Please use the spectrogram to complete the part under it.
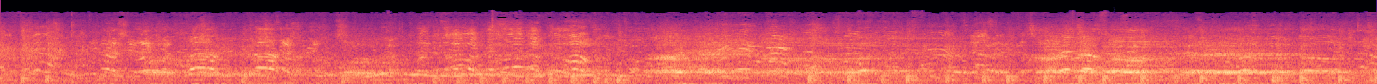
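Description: A football is kicked with dull thumps on a grass pitch.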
